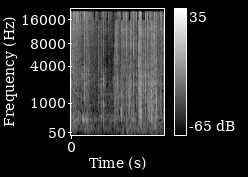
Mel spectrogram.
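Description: Plastic wrapping around a leather belt crinkles and tears as it is pulled open by hand, a close, steady crackling that grows louder in the second half with no talking.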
